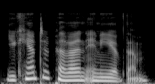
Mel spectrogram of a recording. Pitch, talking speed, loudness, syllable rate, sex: 200 Hz, 270 wpm, -17 LUFS, 6.3 syllables/s, female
